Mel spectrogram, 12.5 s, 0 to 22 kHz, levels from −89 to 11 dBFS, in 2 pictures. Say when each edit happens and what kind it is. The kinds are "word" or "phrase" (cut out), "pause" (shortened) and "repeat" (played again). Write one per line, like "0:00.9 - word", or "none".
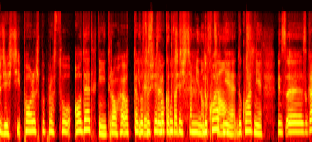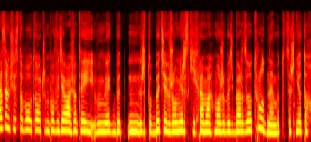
0:09.2 - word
